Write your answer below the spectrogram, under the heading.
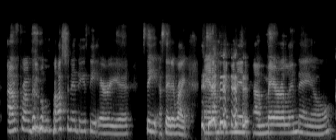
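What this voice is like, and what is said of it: Washington, D.C. accent. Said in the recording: “everybody always talk about my D.C. accent.”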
